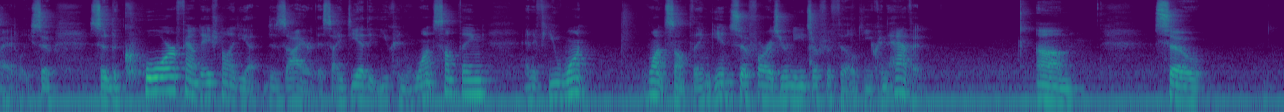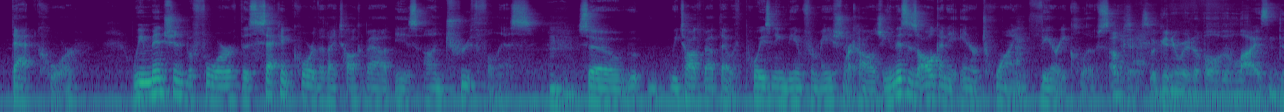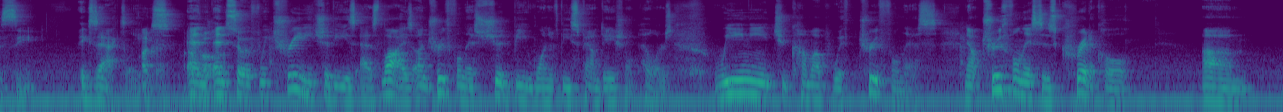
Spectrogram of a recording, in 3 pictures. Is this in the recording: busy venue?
no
